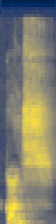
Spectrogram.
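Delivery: कंस with a clear nasal न before स; nasal demo. Shown as a demonstration. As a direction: let the न hum in कंस. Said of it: "न की ध्वनि सुनाई देगी अब आपको". (कंस में न की ध्वनि साफ़ बोलें)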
